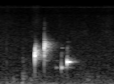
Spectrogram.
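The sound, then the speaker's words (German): Faint electronic blips from tapping the record button in a phone's voice memo app: four quick tones, two higher ones followed by two lower ones, then quiet. “Sprachmemos. Aufnahme. Taste. So, ich tippe jetzt auf Aufnahme.”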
